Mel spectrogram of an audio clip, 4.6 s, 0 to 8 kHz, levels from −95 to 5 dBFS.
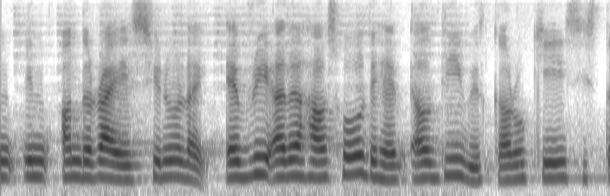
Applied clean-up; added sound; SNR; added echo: neural separator model SepFormer DNS4.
